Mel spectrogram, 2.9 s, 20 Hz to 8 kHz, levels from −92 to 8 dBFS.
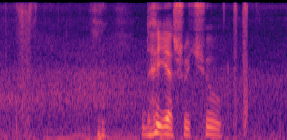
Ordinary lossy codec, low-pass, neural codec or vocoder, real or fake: none; 7.2 kHz; none; real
